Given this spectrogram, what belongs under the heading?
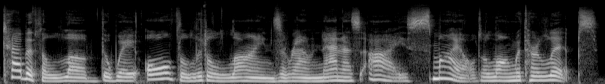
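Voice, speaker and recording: A gentle, unhurried storybook narrator. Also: female voice, on the low side, animated. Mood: tender. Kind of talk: scripted narration.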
